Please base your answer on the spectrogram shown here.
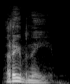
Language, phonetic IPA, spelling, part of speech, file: Russian, [ˈrɨbnɨj], рыбный, adjective, Ru-рыбный.ogg
- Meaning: 1. fish 2. fish-filled, fishful (abounding in fish, full of fish)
